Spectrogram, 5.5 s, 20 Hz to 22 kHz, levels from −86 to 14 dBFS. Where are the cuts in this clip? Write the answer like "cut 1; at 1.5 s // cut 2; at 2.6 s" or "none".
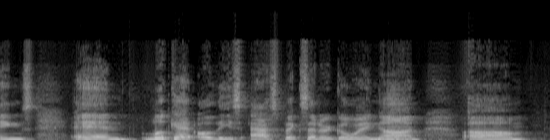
none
